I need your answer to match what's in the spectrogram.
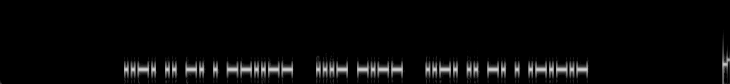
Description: Morse code, heard as a keyed tone, about 36 wpm, 700 Hz. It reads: FINE, VY FINE.
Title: Sentences from Top 500 Words and Abbreviations 35wpm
